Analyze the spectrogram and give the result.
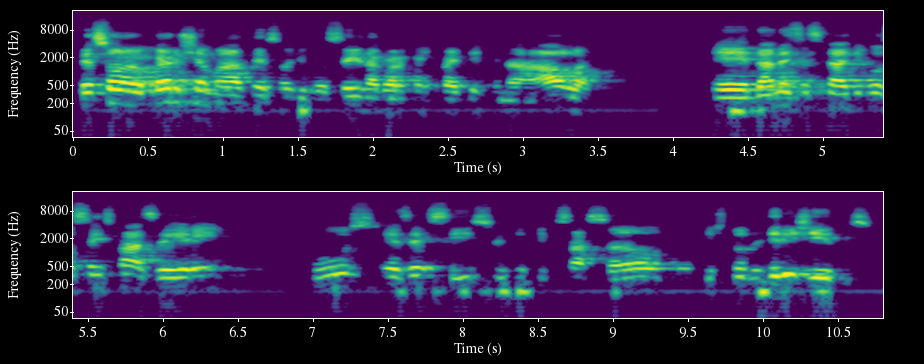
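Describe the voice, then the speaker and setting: A male law professor talks casually to his class, drifting into jokey stories. His voice sits a little high. The sound rings with a long, roomy reverb. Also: moderate pace. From Brazil. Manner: chatty, anecdotal, jokey asides to students. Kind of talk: casual online lecture. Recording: echoey room with long reverb.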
